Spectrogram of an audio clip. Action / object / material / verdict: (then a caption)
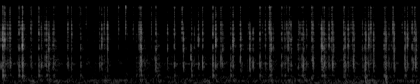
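tap / small textured leather wallet tapped with long acrylic nails / leather / none. Long acrylic nails rapidly tap and scratch a small pink saffiano leather Prada wallet with a metal triangle logo, held close. The result is a quick, steady stream of crisp, dry, bright clicks and scratchy rasps with almost no low end and no ring after each hit.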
